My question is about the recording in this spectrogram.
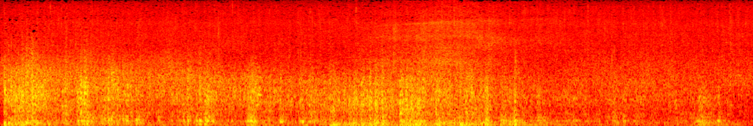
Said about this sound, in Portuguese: Teve uma vez em que começou uma chuva repentina.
